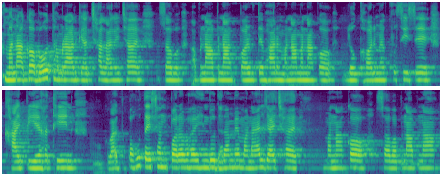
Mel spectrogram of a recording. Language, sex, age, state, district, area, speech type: Maithili, female, 18-30, Bihar, Samastipur, urban, spontaneous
